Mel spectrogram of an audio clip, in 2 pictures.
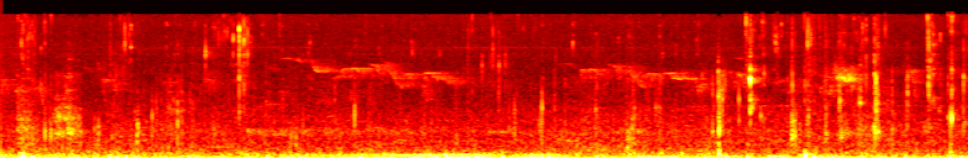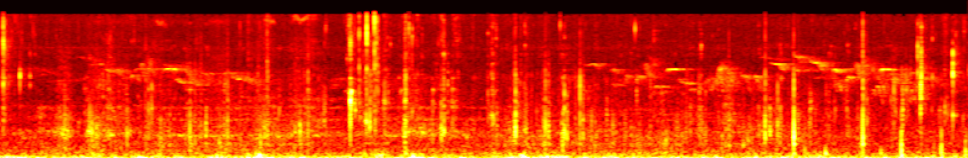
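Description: Close-miked chewing and mouth smacking as a person eats rice and fried fish by hand, with many small wet clicks from the mouth and fingers.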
